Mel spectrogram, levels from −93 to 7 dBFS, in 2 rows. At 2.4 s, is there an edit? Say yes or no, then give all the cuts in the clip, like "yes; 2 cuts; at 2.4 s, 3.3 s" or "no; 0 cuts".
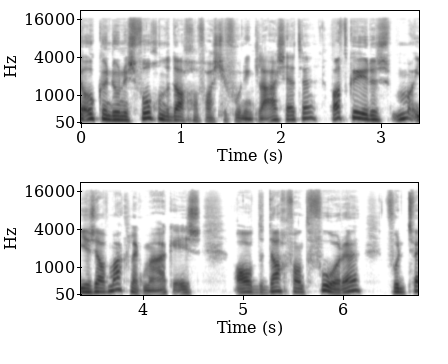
yes; 1 cut; at 2.4 s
